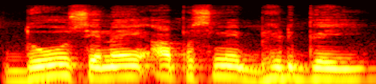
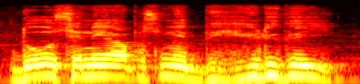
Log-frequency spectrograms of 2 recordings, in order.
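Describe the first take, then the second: First: भिड़ with a brief i; no stretch on the vowel of भिड़; correct short vowel. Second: Louder, with भीड़ stretched to "bheed"; mock error, overlong भीड़; wrong long vowel. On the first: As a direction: keep भिड़ quick, "bhid". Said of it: "ये ठीक है". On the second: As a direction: draw out the ī in भीड़ forcefully. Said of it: "यूँ थोड़ी हो जाएगा". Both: Shown as a demonstration.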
